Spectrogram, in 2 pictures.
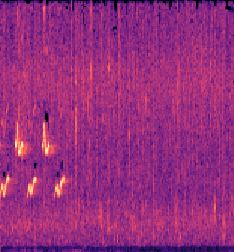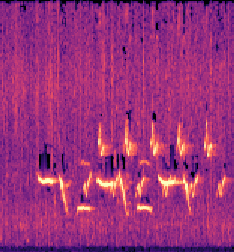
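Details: Cinereous tit song beginning with soft, quick high chips, falling quiet, then rising to louder ringing whistled phrases with downward-swooping notes, over a low background hiss.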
